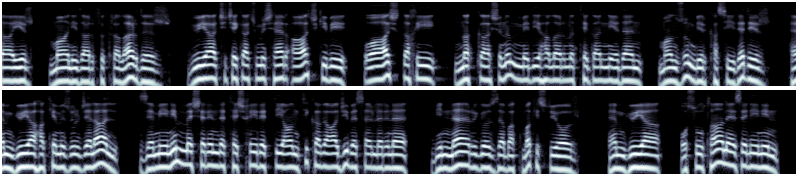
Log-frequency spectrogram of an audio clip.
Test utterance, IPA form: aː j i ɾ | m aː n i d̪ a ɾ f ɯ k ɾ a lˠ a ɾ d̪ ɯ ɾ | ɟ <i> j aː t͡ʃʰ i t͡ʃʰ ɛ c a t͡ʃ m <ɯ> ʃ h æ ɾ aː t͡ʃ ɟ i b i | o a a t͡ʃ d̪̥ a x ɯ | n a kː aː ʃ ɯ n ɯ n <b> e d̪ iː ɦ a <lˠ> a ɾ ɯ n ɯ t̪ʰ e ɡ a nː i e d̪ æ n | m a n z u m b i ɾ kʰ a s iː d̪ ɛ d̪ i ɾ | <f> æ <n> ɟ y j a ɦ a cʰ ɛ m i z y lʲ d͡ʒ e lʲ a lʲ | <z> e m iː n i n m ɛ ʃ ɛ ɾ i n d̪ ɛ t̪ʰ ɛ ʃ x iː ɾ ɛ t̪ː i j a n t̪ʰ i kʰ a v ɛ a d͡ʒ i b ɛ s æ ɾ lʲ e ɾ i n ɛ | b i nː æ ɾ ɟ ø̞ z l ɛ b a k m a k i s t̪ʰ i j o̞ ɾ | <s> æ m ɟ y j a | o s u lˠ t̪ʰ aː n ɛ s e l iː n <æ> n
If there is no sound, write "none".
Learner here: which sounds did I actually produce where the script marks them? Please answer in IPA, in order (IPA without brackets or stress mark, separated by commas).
y, ɯ, m, lˠ, h, m, z, h, i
